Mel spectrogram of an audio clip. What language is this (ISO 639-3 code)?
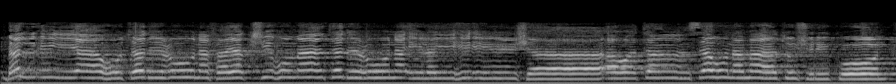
ara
